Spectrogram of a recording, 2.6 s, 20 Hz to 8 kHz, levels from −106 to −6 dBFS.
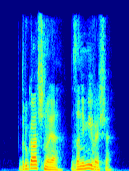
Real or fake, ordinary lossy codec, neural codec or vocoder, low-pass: fake; AAC, 32 kbps; vocoder, 44.1 kHz, 128 mel bands, Pupu-Vocoder; 7.2 kHz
